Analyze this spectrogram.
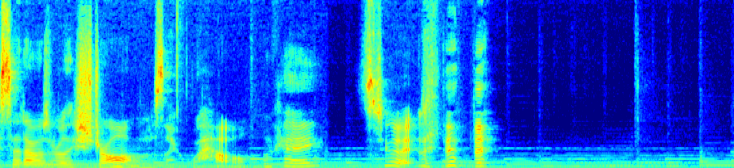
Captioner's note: chuckles; calm bright music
